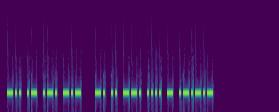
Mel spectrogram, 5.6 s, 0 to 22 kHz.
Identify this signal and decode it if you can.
Morse code, heard as a keyed tone, about 30 wpm, 700 Hz. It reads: DARK NIGHT.
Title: Sentences from Top 500 Words 30wpm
